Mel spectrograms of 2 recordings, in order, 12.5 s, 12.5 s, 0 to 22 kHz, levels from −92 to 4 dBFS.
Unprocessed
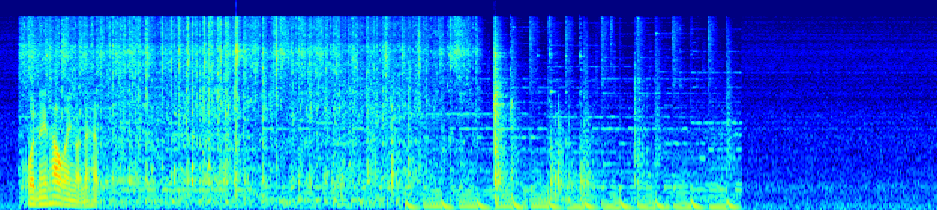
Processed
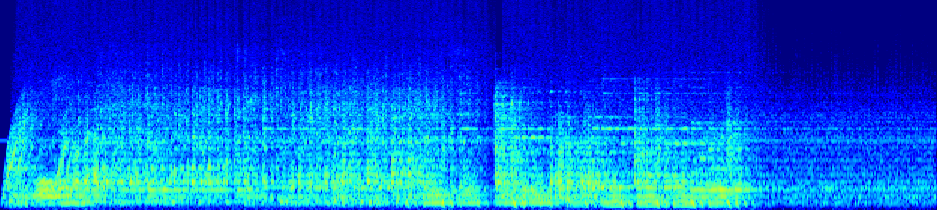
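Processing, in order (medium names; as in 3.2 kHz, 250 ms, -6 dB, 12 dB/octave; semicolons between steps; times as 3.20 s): tape start-up on the opening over 1.25 s; high-pass 160 Hz 24 dB/octave; treble shelf 3.8 kHz -3 dB; comb 7.4 ms, depth 75%; reverse; compression 10:1, threshold -40 dBFS, peak gain reduction 25 dB; reverse; whistle 1.4 kHz -71 dBFS; distance through air 380 m; bit-crushed delay 110 ms, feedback 55%, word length 10-bit, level -5.5 dB; trim +6.5 dB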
